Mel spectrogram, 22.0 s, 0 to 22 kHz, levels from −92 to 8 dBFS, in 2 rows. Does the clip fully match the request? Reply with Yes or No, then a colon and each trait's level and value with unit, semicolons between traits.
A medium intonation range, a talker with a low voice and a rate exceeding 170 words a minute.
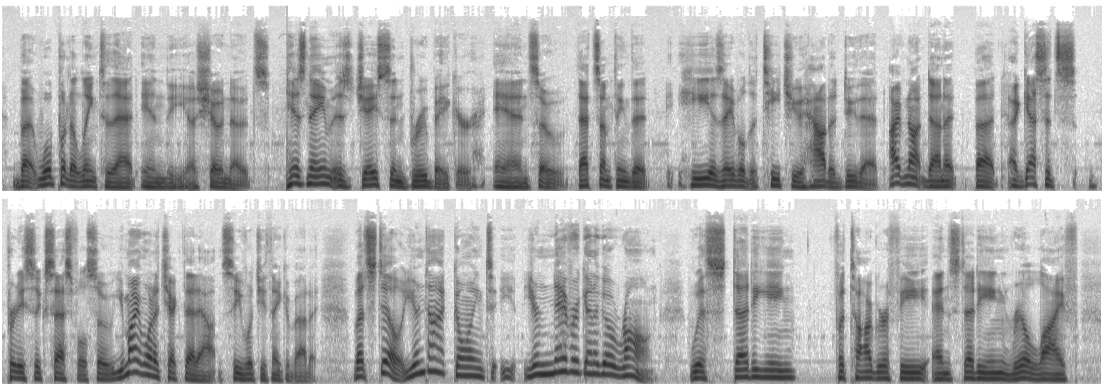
No: wide, 5.7 semitones; low, 115 Hz; fast, 205 wpm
